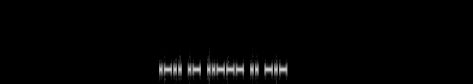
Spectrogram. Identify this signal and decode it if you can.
Morse code, heard as a keyed tone, about 46 wpm, 700 Hz. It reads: LA2IK
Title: DXCC-100 Call Signs - 5 Characters - Repeated 2x - 50wpm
